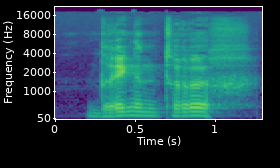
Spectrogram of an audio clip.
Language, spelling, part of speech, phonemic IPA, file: Dutch, dringen terug, verb, /ˈdrɪŋə(n) t(ə)ˈrʏx/, Nl-dringen terug.ogg
- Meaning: inflection of terugdringen: 1. plural present indicative 2. plural present subjunctive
